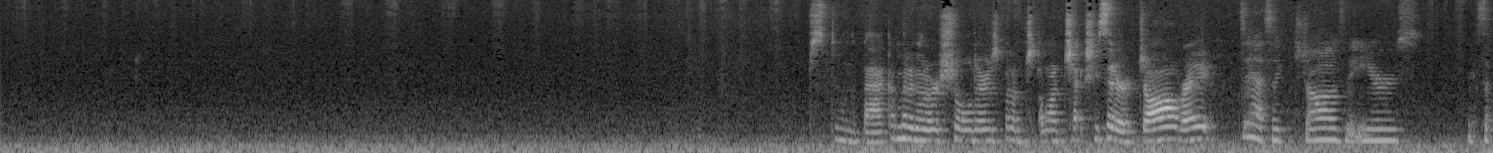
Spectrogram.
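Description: Fingers rustle softly through hair.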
